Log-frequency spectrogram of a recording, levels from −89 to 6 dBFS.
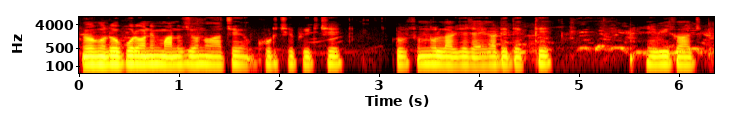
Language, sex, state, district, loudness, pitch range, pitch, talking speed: Bengali, male, West Bengal, Paschim Medinipur, -19 LUFS, 120-125 Hz, 125 Hz, 140 wpm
